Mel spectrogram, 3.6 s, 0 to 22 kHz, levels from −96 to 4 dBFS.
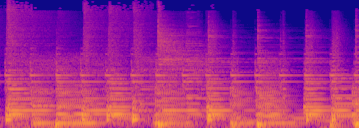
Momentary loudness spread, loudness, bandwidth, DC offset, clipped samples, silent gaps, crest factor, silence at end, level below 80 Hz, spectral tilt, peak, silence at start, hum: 2 LU; -25 LUFS; over 20 kHz; under 0.1%; under 0.1%; none; 16 dB; 0 s; -36 dBFS; -6 dB/octave; -8 dBFS; 0 s; none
